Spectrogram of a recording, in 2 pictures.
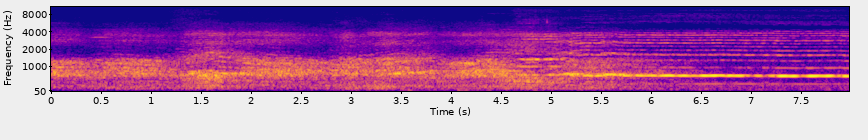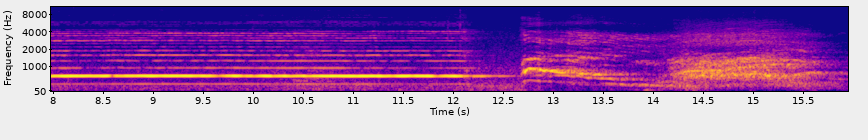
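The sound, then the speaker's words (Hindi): An audience recites salawat in unison: a loud mass of voices that swells into one long, steady chanted note, held for several seconds before it breaks back into crowd voices. “एक सलवात भेजिए मोहम्मद आले मोहम्मद”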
